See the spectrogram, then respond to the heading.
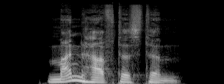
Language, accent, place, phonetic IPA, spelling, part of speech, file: German, Germany, Berlin, [ˈmanhaftəstəm], mannhaftestem, adjective, De-mannhaftestem.ogg
- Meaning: strong dative masculine/neuter singular superlative degree of mannhaft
